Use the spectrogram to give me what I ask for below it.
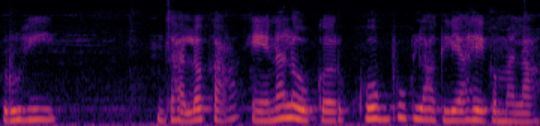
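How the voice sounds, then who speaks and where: A woman voicing a lively, teasing young woman who looks out for her friend in a read-aloud story. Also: on the high side, slow, slightly rough, highs cut off, heavily acted. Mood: cheerful. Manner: teasing and protective.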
